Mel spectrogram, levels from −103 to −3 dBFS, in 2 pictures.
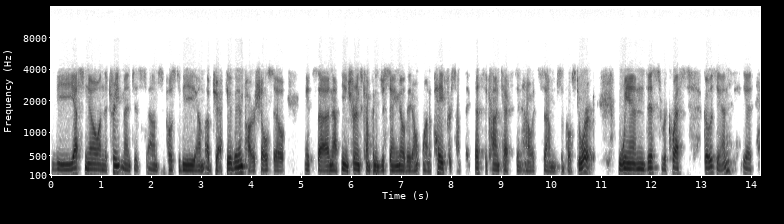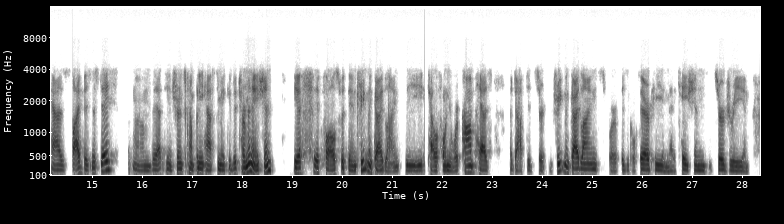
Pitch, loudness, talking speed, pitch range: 105 Hz, -24 LUFS, 180 wpm, 95-115 Hz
